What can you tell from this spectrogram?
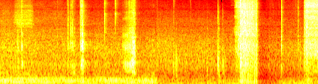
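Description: Power drill running steadily at low speed, backing out a recessed door trim panel screw, then stopping about two and a half seconds in. A few small clicks follow, then a short loud burst of noise near four seconds in.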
